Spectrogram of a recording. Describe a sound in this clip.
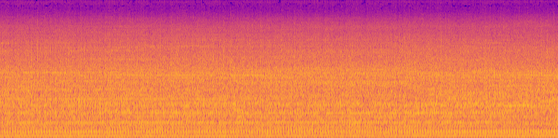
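A generator engine runs with a loud, steady drone close by.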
